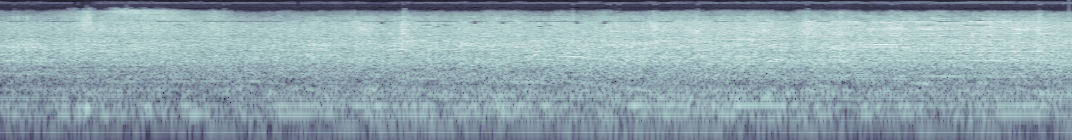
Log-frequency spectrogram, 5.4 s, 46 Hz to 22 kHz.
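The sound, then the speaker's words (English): A stadium crowd roars at a Cleveland Browns home game against the Pittsburgh Steelers after a touchdown. The loud, dense roar stays continuous and unbroken throughout, with faint voice-like tones within it. “Oh, look at this stadium. And listen to this stadium. As the Browns go down the field and open up an 8-point lead, Nathan, at 22-14.”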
